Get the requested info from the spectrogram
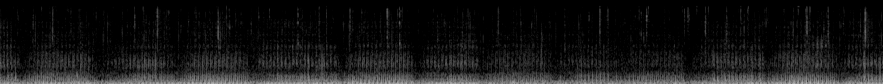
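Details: A cat's deep, unbroken purr rumbles low and even, swelling slightly in soft pulses about once a second, while a cozy fireplace crackles with scattered bright snaps over it.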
